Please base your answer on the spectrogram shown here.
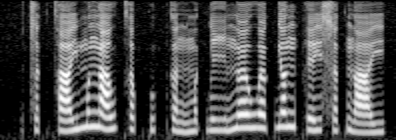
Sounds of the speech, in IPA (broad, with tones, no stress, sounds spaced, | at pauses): t͡s ɐ˨˥ k̚ t̪ʰ aː˨˥ j m ɐ˥ ŋ aː˨˥ w t̪ʰ ɐ˨ p̚ kʷ ɐ˨˥ p̚ k ɐ˨˩ n m ɐ˨ k̚ l iː˨ n̪ œː˥ w œː˥ k̚ j ɐ˥ ŋ pʰ e˨˧ j s ɐ˨˥ k̚ n̪ aː˨˧ j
